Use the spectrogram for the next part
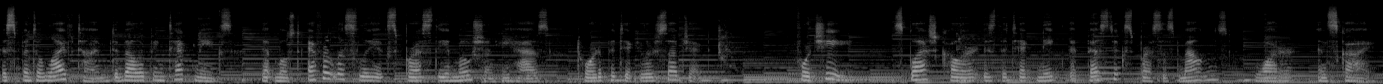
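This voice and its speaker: A woman giving a smooth, polished scripted introduction to a video. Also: fairly low pitch, moderate pace. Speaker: narrator. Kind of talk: scripted narration. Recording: loud guitar music behind.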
